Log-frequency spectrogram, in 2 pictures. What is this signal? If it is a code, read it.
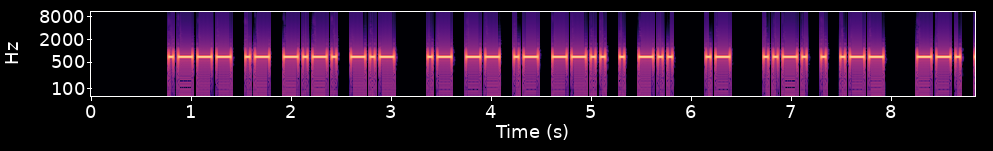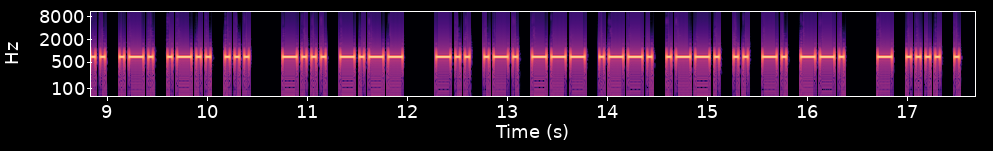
Morse code, heard as a keyed tone, about 25 wpm, 700 Hz. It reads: JACK AMAZED A FEW GIRLS BY DROPPING THE
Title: Pangram Challenge v2 - 25wpm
